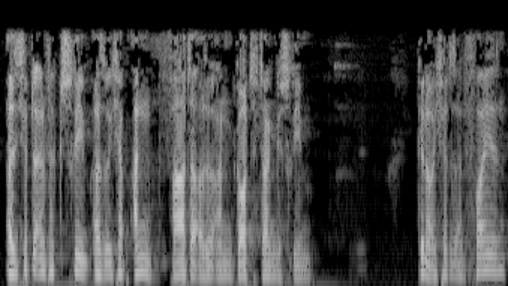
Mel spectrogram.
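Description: A man's voice: mid-range voice, racing. A man in a group session telling what he felt, then reading his own written text aloud. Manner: relaxed, loose with fillers. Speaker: participant. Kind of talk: casual sharing and reading aloud. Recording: dull lo-fi sound.

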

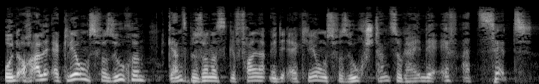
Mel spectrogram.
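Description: A man delivers a sermon in a relaxed, talky way, as if thinking aloud to his congregation. His voice sits a little high for a man and has a husky, breathy edge. He stumbles, restarts and fills pauses freely. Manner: chatty, loose, with many fillers and restarts. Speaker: preacher. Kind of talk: casual conversational sermon.

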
